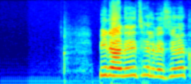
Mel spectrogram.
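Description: A woman speaks calmly and clearly into a microphone.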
